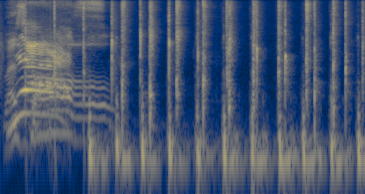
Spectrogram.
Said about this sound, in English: Clap it up for him, boys. Clap it up.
